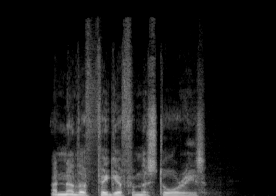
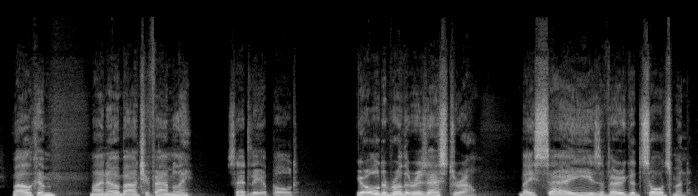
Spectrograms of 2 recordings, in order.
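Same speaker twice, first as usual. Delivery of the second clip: put-on brisk, higher, faster young nobleman; young duke voice; 6 semitones higher, 3 dB louder, faster than usual. A narrator's reading. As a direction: rattle it off like an eager young duke. Duke Leopold greets a guest.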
